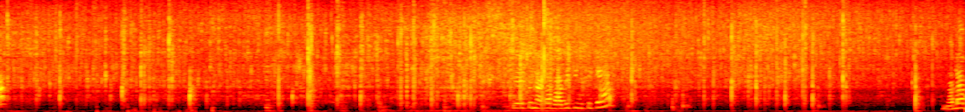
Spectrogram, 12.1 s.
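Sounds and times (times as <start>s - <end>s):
spices sizzling in hot oil: 0.0s - 12.0s
wooden spatula stirring: 1.5s - 10.4s.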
